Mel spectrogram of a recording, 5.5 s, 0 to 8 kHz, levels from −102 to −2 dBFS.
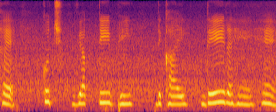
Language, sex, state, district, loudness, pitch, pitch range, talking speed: Hindi, female, Madhya Pradesh, Dhar, -15 LUFS, 235 Hz, 220-255 Hz, 85 wpm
